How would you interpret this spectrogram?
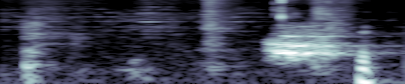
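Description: A person sneezes once, a sharp, breathy burst after a couple of faint intakes, fairly close and loud against an otherwise quiet background with a low steady hum.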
